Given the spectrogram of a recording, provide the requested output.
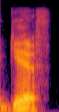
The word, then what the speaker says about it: GIF: So that's the GIF file. Quick note on the GIF file. The G in GIF or GIF does technically stand for graphics or graphical. So the correct pronunciation is technically GIF, but you'll hear me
